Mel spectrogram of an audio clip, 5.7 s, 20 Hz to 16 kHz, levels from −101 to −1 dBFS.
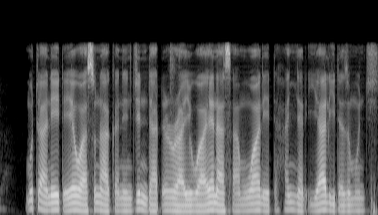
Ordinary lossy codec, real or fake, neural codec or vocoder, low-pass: none; real; none; 7.2 kHz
